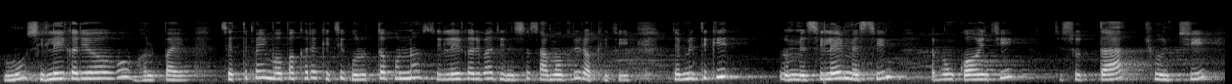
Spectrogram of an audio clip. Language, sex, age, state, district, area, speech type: Odia, female, 30-45, Odisha, Khordha, rural, spontaneous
